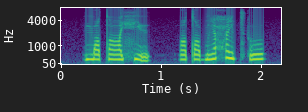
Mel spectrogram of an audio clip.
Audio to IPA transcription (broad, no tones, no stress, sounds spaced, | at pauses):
mʲ ɘ tˤ ĩ ə̯ fʲ ɨ | ɘ tˤ e b ĩ ħ ĩ t͡sʼ u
